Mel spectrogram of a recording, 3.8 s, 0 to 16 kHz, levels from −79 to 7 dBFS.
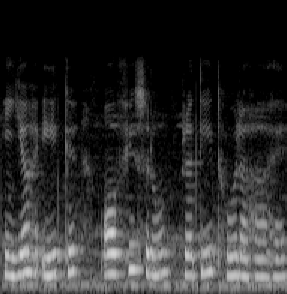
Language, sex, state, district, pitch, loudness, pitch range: Hindi, female, Bihar, West Champaran, 250 Hz, -18 LUFS, 235-265 Hz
